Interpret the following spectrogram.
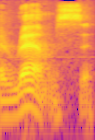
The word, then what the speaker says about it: lambs: Feed my lambs, 나의 양들을 먹일 거라. 여기서 비가 묵음이 돼서 램부스가 아니라 램이 되는 겁니다.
